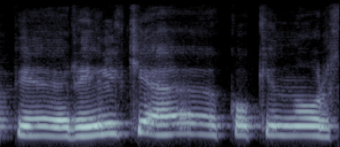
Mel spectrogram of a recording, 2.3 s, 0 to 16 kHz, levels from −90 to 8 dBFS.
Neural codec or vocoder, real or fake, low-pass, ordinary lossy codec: none; real; 14.4 kHz; MP3, 96 kbps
